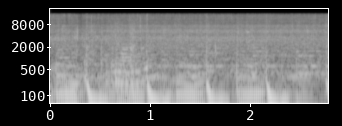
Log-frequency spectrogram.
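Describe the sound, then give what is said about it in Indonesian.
Sate lilit (wrapped satay) frying on a hot pan makes a loud, steady sizzle, broken by a recurring low scraping thump about twice a second, with no voices. “Nah, sekarang -hmm. tinggal kita panaskan.”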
